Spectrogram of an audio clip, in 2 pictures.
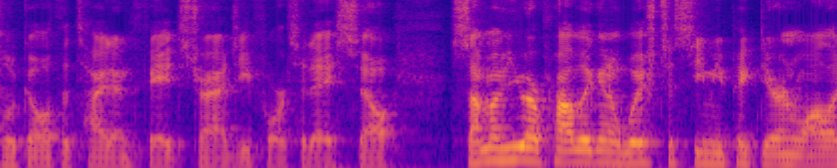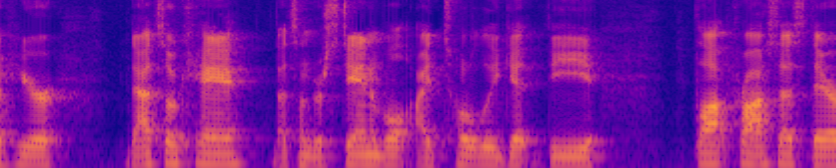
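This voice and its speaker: Bright-voiced man, sore after wisdom teeth removal. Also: mid-range voice. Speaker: video channel host. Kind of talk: fantasy football draft commentary, casual vlog.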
